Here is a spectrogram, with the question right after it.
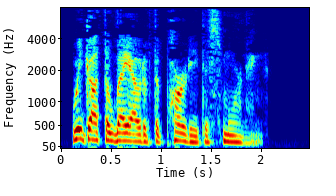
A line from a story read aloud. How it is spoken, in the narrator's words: Brello said tightly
